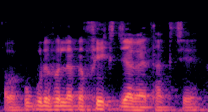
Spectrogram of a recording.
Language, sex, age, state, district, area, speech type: Bengali, male, 30-45, West Bengal, Howrah, urban, spontaneous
